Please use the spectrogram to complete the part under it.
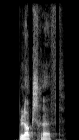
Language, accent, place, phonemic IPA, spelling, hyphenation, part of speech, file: German, Germany, Berlin, /ˈblɔkʃʁɪft/, Blockschrift, Block‧schrift, noun, De-Blockschrift.ogg
- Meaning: 1. block letters (capital letters written by hand) 2. print (printed characters written by hand)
